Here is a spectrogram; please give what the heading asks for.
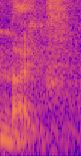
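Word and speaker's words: knife: लेकिन बच्चों जब इसको बोलते हैं तो हम के साइलेंट होता है, इसलिए इसको पढ़ते हैं नाइफ, और स्पेलिंग में के लिखा जाता है।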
